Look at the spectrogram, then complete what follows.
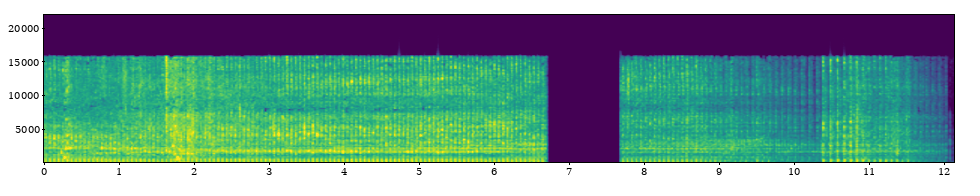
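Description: A small engine running steadily with a fast, even pulse. It drops out abruptly for about a second, then returns weaker and fades out near the end.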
